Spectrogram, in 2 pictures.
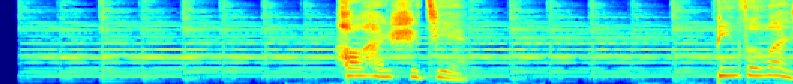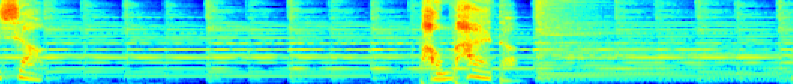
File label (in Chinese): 女 宣传 自然; 海南万象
